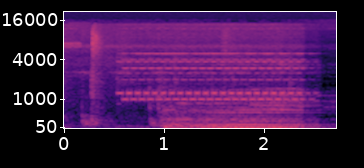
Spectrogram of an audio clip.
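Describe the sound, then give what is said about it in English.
A telephone rings in a house hall with a continuous trilling electronic tone that runs from about half a second in until near the end, above a low rumbling noise. “In the hall, she reaches the phone, but ignores it.”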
